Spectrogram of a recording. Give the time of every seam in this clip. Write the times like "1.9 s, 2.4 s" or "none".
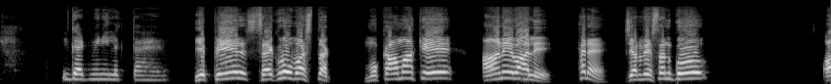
1.8 s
